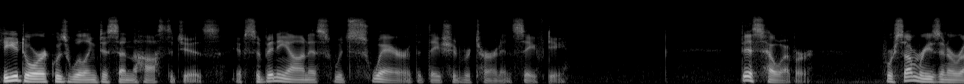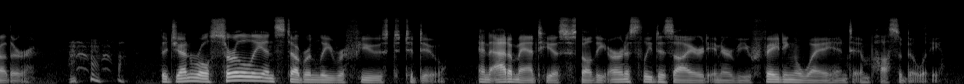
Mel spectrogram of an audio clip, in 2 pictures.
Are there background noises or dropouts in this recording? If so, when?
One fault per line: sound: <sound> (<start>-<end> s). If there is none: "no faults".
sound: laugh (10.3-10.9 s)
sound: dropout (15.4-15.5 s)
